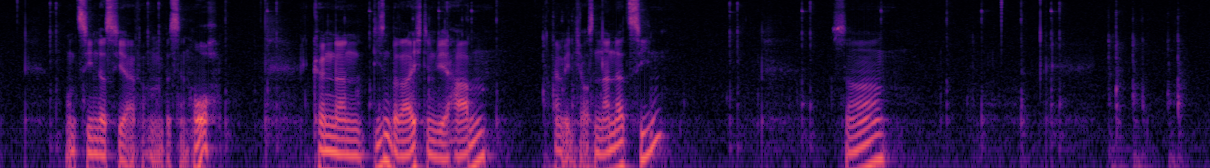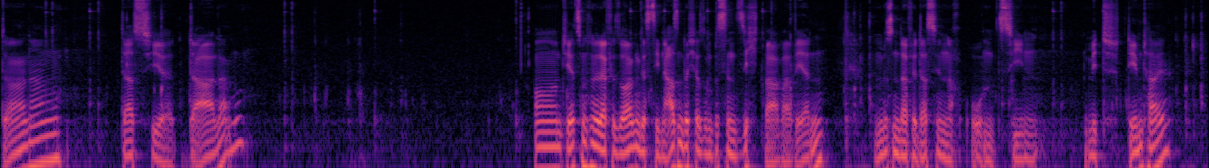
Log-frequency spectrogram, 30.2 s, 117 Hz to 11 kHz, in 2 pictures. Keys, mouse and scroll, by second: 1.0 s, 2.3-3.4 middle drag, 3.4 right click, 4.7 alt+shift+right click, 5.5 alt+shift+right click, 6.0 middle click, 6.9 s, 10.1 right click, 11.1 middle click, 11.9-12.3 scroll up 1, 12.3 shift+middle click, 13.2 right click, 13.9 g, 16.3 right click, 17.1 g, 19.1-19.5 scroll down 2, 19.6 Tab, 19.9-21.8 middle drag, 21.8 scroll up 1, 22.1 Tab, 22.5 middle click, 23.1 right click, 23.5 shift+right click, 24.0 shift+right click, 24.7 shift+right click, 25.8 g, 28.4 shift+right click, 29.0 shift+right click, 29.9 g.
